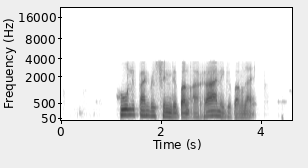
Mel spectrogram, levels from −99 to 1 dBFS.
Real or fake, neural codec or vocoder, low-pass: fake; codec, 16 kHz, 1 kbps, X-Codec, HuBERT features, trained on general audio; 3.6 kHz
